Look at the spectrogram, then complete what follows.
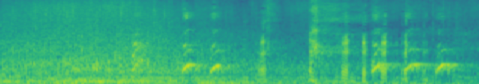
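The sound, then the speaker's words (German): A small dog behind the gate of a butcher's shop, its snout peeking under the gate, yaps in quick, high-pitched bursts, several short barks coming close together against a steady outdoor background rumble. “Guckt unter dem Tor quasi so ein kleines Hundemaul durch.”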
